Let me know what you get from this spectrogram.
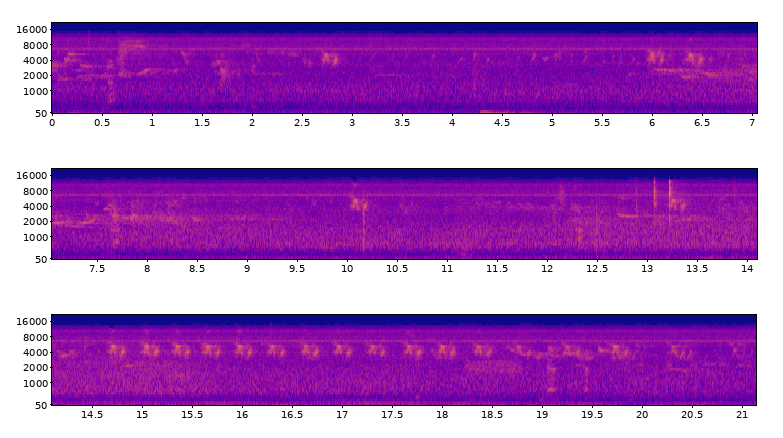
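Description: Outdoor ambience of birds chirping and calling, ending in a long run of quick repeated high notes, about three a second. A single sharp knock about four seconds in, over a low steady rumble.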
